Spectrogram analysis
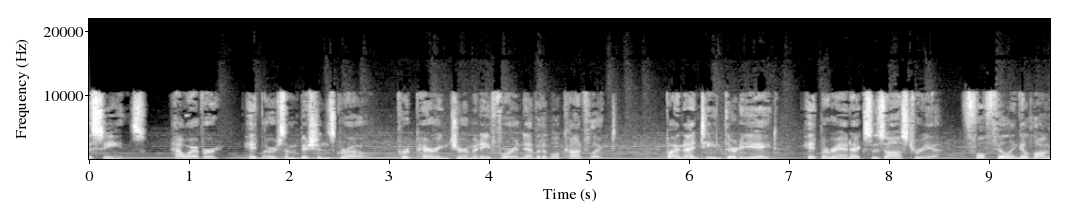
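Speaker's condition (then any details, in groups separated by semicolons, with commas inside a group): No condition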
